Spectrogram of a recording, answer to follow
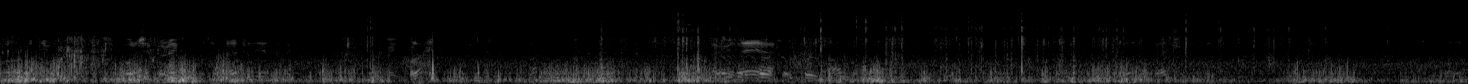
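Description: Indistinct talk from a small group, with wind on the microphone and the wet rustle and splash of a fishing keepnet being drawn out of the river and handled into a weigh sling.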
